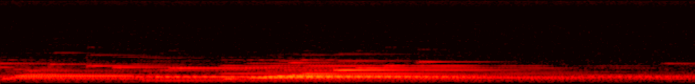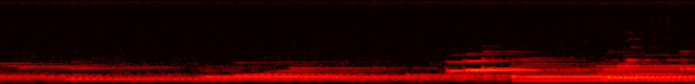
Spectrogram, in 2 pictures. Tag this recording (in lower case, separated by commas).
musical instrument, music, harp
